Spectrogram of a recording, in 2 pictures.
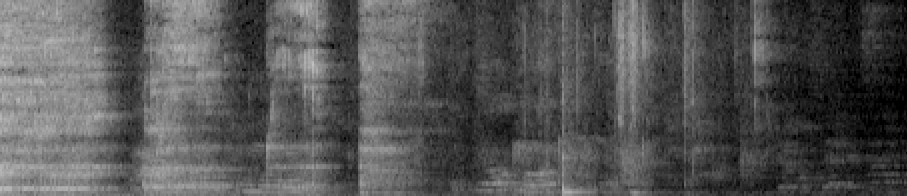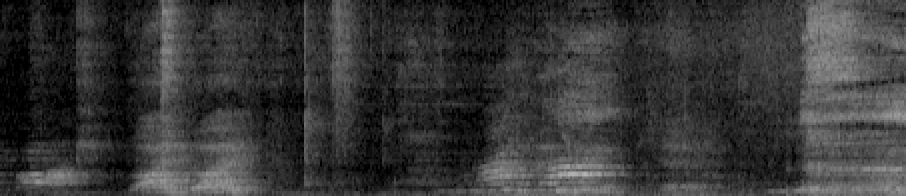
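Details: While drinking: a series of loud, drawn-out throaty belches between quieter gaps and sips; repeated burping.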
